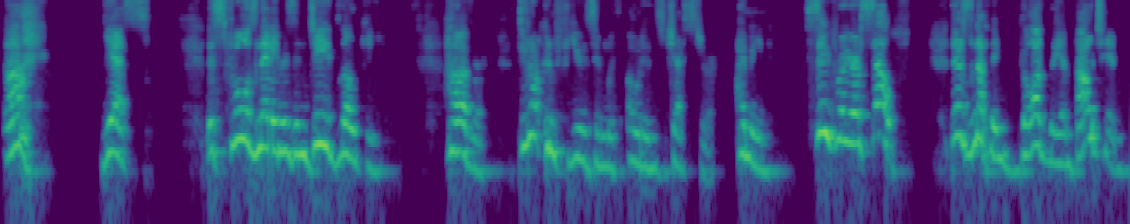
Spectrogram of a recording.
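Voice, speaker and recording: A woman's voice: medium pitch, very animated, a little slow, breathy edge, poor audio. A woman playing a courteous but short-tempered male god with formal, grandiose speech in a play reading. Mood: explaining.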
